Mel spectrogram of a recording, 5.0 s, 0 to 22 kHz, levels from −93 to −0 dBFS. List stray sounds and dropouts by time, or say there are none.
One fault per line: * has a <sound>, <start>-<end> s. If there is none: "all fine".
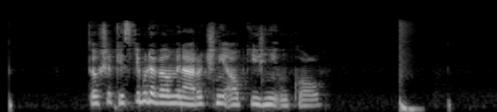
* has a thud, 4.0-4.2 s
